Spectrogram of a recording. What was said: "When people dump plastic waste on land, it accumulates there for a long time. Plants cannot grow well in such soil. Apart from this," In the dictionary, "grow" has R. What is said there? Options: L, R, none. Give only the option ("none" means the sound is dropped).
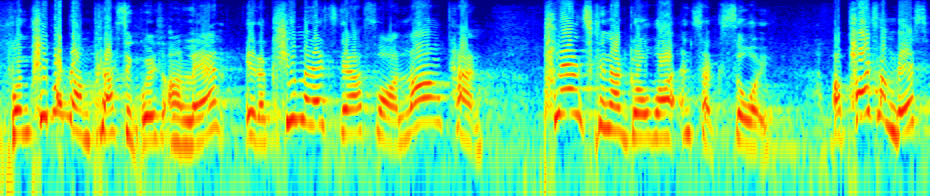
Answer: none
